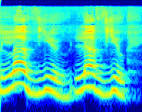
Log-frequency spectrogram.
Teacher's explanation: porque o E de love não é pronunciado. Então, eu já ligo o V no you. Embora Y não seja uma vogal, seja uma consoante, ela tem um som de vogal, you, ok?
